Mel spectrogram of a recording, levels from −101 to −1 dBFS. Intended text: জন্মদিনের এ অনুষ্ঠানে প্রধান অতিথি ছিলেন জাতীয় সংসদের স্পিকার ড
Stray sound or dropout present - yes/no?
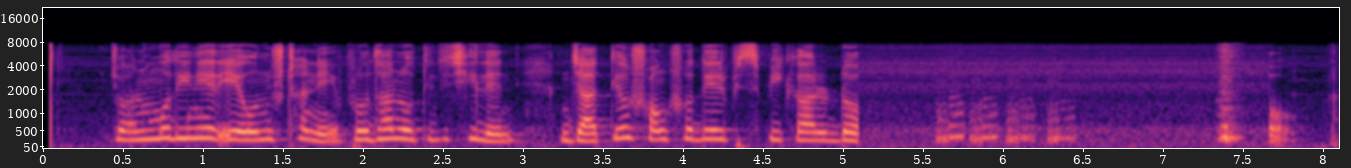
yes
